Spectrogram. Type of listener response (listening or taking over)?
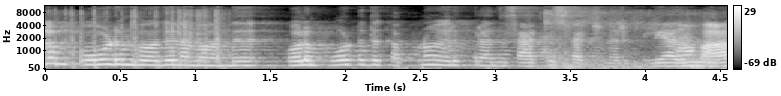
listening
